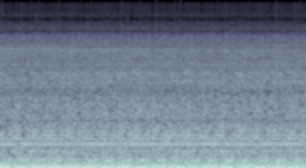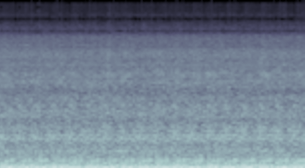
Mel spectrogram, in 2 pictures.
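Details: Truck diesel after an in-frame overhaul and injector replacement; a steady, even low idle rumble with no misfire, knock or stumble, oil, fuel and air pressure and alternator all good.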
